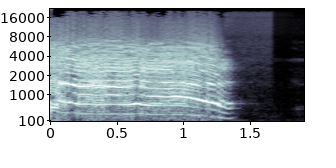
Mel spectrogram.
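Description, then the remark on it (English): A goat in a front yard lets out one loud, harsh scream lasting over a second, strained and buzzy with a steady pitch that sags at the end before cutting off into silence. “Sean's goat just exploded.”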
